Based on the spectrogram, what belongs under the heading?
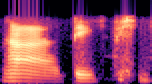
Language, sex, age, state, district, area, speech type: Marathi, male, 18-30, Maharashtra, Thane, urban, conversation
